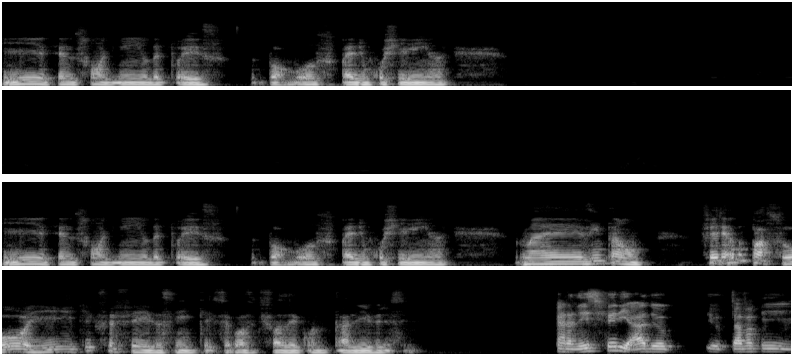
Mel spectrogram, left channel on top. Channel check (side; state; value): left; drops out; at 5.0 s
